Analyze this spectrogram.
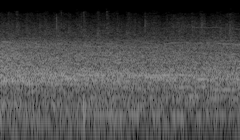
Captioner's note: cheering; pa announcement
